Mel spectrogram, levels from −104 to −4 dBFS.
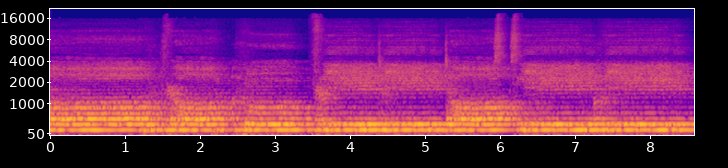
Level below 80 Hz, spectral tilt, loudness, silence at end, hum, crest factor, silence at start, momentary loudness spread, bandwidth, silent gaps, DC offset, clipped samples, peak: -60 dBFS; -8.5 dB/octave; -23 LUFS; 0 s; none; 12 dB; 0 s; 5 LU; 10.5 kHz; none; under 0.1%; under 0.1%; -10 dBFS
